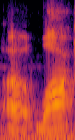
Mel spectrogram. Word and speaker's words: Locke: word all spelled out Locke has a silent e at the end and then you can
